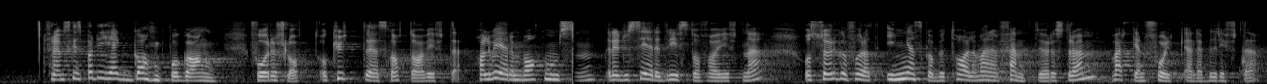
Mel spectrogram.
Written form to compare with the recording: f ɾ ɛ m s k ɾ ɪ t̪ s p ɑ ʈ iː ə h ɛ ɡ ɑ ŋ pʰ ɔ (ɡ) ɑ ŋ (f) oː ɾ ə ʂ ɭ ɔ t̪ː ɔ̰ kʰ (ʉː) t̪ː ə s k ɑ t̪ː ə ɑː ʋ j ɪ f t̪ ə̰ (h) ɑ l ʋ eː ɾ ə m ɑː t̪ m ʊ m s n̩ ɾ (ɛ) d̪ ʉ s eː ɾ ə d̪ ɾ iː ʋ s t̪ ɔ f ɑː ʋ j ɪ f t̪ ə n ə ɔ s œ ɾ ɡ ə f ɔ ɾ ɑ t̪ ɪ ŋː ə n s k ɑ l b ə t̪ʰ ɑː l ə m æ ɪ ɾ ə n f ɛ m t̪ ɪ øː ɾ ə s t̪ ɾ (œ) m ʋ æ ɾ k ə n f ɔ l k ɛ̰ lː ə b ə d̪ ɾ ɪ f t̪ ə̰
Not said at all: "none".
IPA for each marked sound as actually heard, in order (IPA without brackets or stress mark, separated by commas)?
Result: ɡ, f, ʉ, h, ɛ, œ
